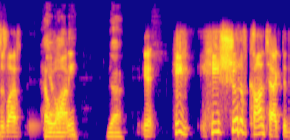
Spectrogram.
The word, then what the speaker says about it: Helwani: Ariel, how do you pronounce his last? Helwani.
